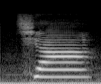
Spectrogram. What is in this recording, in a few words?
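"qia1", Mandarin pinyin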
